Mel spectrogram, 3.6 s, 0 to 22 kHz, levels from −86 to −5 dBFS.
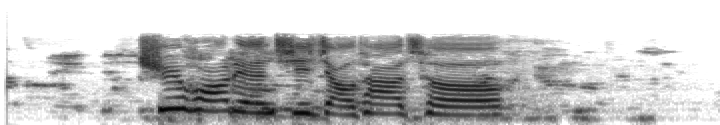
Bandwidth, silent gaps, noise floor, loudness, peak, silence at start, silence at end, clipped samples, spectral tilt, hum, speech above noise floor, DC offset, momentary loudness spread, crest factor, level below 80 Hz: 8.4 kHz; none; -45 dBFS; -13 LUFS; -2 dBFS; 0.05 s; 0.65 s; under 0.1%; -1.5 dB/octave; none; 31 dB; under 0.1%; 20 LU; 14 dB; -62 dBFS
